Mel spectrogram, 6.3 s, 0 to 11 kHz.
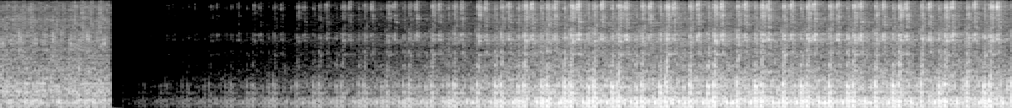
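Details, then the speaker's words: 1964 Triumph TR4 four-cylinder after cylinder head rebuild for burnt valves, Zenith Stromberg carbs tuned: after a short break the engine picks up into a steady, even beat with a faint lope; smooth, slight gallop, needs a little more tuning. "This is smooth. It's got a little bit of a gallop yet. I think there's a little bit more tuning to be done, but really close."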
